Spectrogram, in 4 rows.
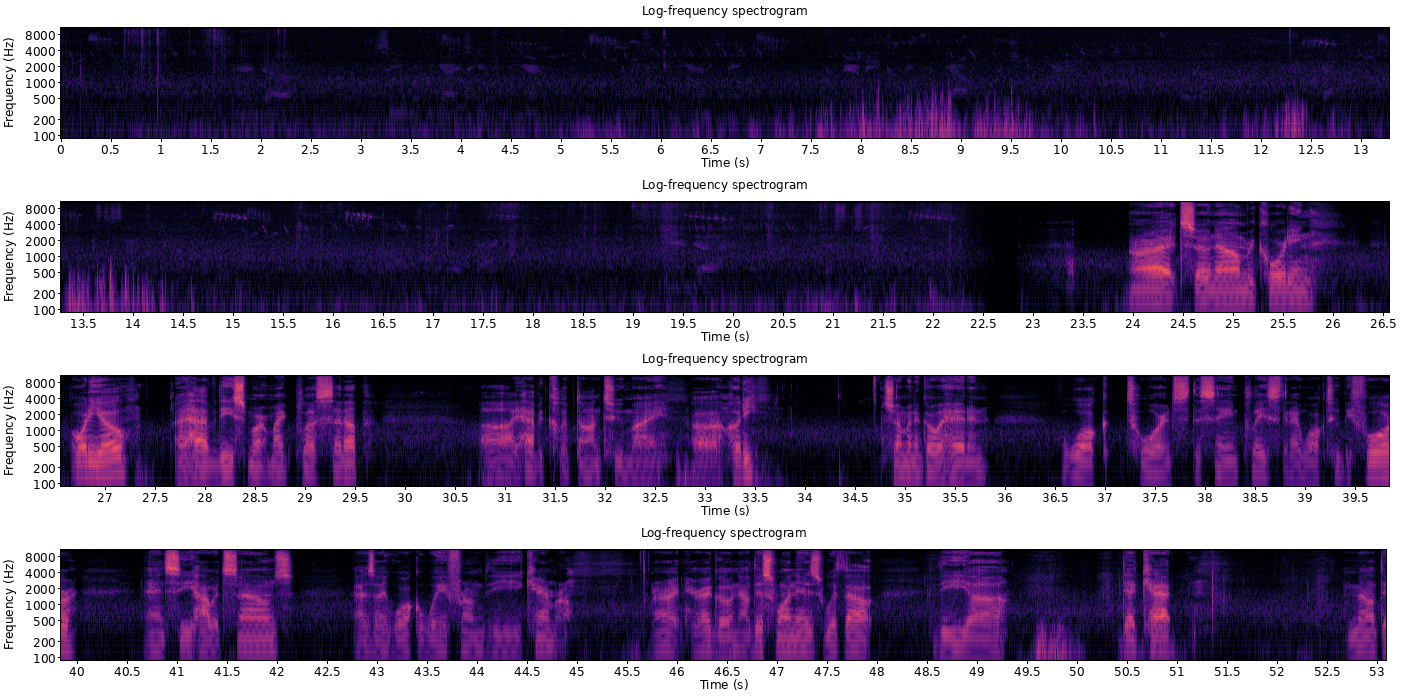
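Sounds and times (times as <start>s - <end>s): distant man's voice: 1.6s - 10.4s, 11.0s - 11.6s, 16.6s - 17.9s, 19.2s - 20.2s, 23.9s - 26.0s, 26.6s - 29.7s, 30.7s - 33.7s, 45.7s - 49.4s, 50.3s - 51.3s, 52.6s - 53.0s
wind buffeting microphone: 4.1s - 22.6s, 23.5s - 24.2s, 26.0s - 27.6s, 32.6s - 34.5s, 45.0s - 46.9s, 48.4s - 51.4s.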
